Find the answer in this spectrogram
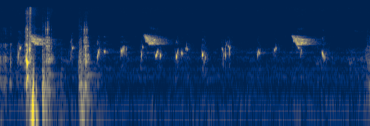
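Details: Yellow-vented bulbul (trucukan) singing the long 'ropel' style used as a lure: loud knocks open, then spaced short bright chirps and two high, slightly falling whistled slurs.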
